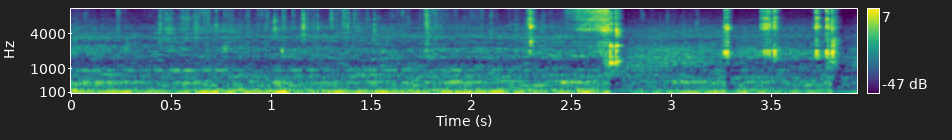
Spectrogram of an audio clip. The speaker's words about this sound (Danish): Så kan jeg lige åbne den her Pepsi.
